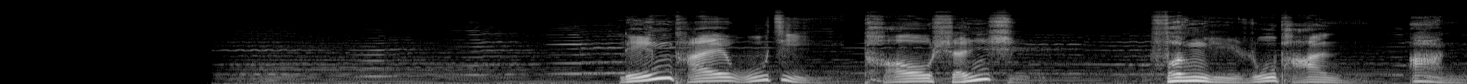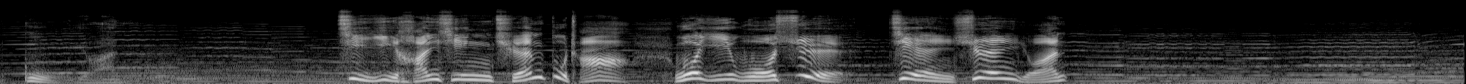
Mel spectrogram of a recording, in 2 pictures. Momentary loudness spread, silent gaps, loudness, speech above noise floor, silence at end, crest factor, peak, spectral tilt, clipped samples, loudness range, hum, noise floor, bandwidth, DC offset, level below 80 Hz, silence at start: 24 LU; none; -18 LUFS; 29 dB; 0 s; 20 dB; 0 dBFS; -4.5 dB/octave; under 0.1%; 16 LU; none; -46 dBFS; 13.5 kHz; 0.3%; -50 dBFS; 2.5 s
